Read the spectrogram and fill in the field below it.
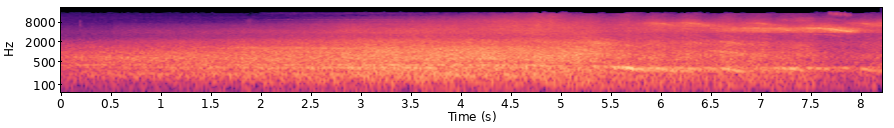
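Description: A high-speed train rushes past at close range with a loud roar.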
